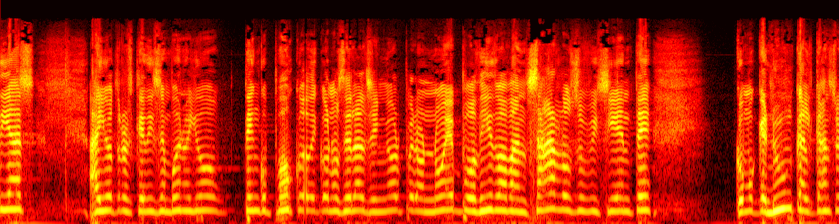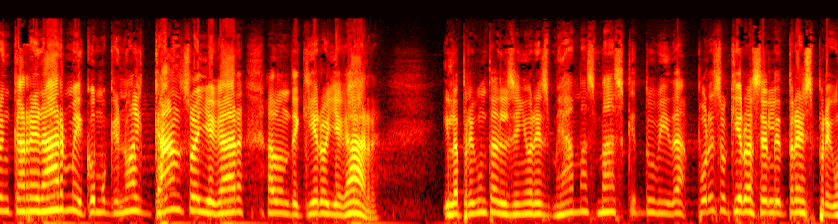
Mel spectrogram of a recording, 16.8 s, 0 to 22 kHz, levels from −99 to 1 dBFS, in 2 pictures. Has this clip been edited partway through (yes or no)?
yes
